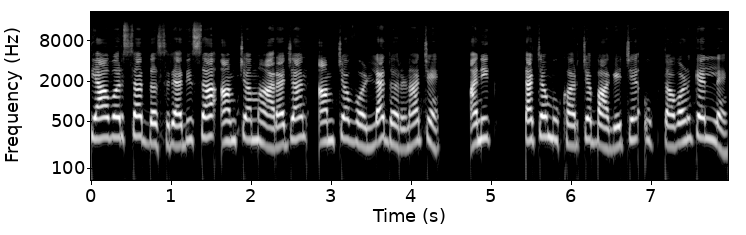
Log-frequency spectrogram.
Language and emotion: Goan Konkani, neutral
